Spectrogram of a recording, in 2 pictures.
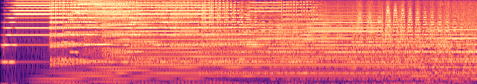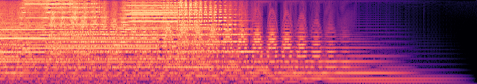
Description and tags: Sound effect sample synthesised into Audacity using LAME plugins.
